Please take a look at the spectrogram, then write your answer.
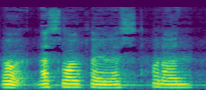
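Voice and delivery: ordinary delivery

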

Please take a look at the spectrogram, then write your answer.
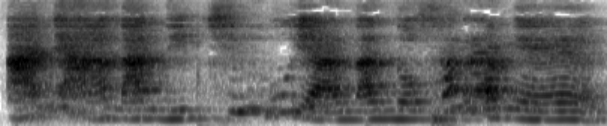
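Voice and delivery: low, sly villain puppet voice; a low tempter coaxing the child. Acted.

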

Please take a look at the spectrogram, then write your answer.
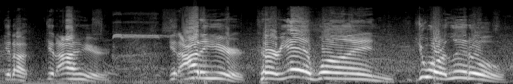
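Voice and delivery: loud, high trash talk at the screen; loud hype trash talk after the block; loud taunt. Real, not acted. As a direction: yell it in his face. Taunting opponent after blocking Curry.

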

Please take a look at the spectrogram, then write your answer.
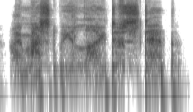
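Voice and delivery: hushed whisper while sneaking; stealthy whisper. Acted. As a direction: breathe the words, stay unheard. Sneaking, keeping quiet.

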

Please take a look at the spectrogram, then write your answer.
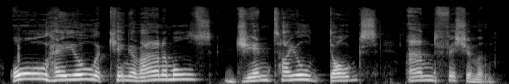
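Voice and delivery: loud, high sarcastic royal announcement; mocking proclamation. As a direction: hail him like a herald, dripping sarcasm. Mock proclamation about the rabbi.

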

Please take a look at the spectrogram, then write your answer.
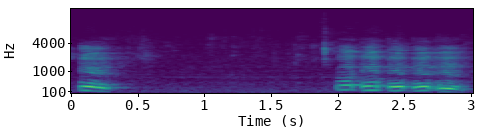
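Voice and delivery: humming while chewing; chewing pizza. Real, not acted. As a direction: mouth full of food. Seen 0: Pizza piece held at his mouth, biting and chewing throughout.

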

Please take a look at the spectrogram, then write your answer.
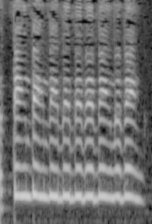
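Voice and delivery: very high, rapid string of dings; high-pitched bell sound effect; imitated bell ringing. Shown as a demonstration. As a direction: trill like a ringing doorbell. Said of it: "而叮叮叮这个声音".

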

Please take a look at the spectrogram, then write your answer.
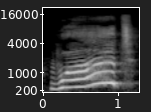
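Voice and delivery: shrieked, very high and loud; Andrea yelling. A narrator's reading. Andrea hearing about monsters, high startled yell. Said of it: "Andrea yelled".

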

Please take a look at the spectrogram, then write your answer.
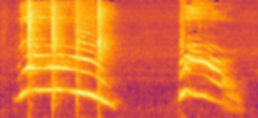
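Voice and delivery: high, loud cheer; excited whoop. Real, not acted. Host cheering at the end of the episode, loud high whoop. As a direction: whoop it up to close the show.

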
